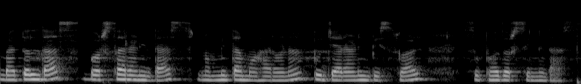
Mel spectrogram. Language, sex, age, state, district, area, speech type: Odia, female, 18-30, Odisha, Kalahandi, rural, spontaneous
